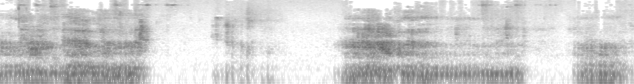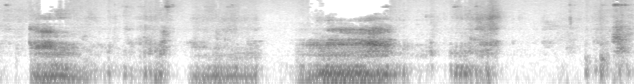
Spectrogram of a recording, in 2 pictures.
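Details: Staffordshire Bull Terriers, a pack of three, play-growl during early-morning rope play in deep, rumbling bursts lasting a second or two, with short pauses between.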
